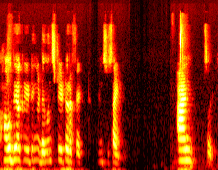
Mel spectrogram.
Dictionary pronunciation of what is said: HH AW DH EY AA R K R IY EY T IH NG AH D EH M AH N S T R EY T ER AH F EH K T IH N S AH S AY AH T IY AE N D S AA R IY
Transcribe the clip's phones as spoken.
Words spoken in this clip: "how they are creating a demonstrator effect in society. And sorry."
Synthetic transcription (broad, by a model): HH AW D EY AA R K R IY EY T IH NG AH D EH M AH N S T R EY T ER AH F EH K T IH N S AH S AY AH T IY AE N D S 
